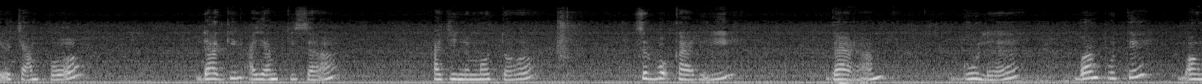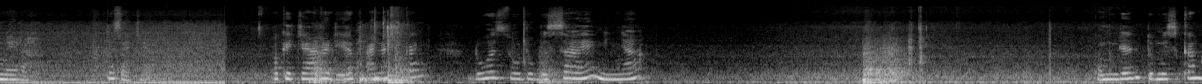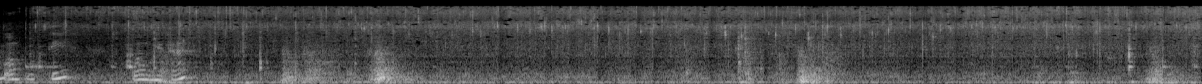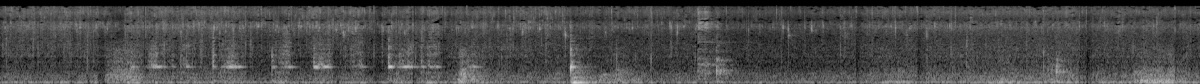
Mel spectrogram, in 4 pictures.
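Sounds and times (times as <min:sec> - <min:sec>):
garlic sizzling in hot oil: 0:24.3 - 0:48.0
metal spatula scraping pan: 0:37.1 - 0:41.0.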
